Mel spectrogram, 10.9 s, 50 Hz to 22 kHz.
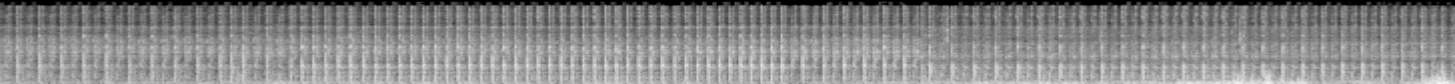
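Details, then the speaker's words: OKMO T16B Lanz-type brass half-tracked model tractor running outdoors at scale speed, working a bit harder: crisp single-cylinder beat near 230 per minute, the note thickening and deepening under load yet staying even; healthy engine under load. "God, it's just... beautiful, absolutely beautiful. Working a bit harder there, you can hear it."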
